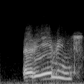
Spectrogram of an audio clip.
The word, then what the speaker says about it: ревень: Единственное, У меня на э, даче он не растет по требованиям российских словарей э, слово произносится ревень.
